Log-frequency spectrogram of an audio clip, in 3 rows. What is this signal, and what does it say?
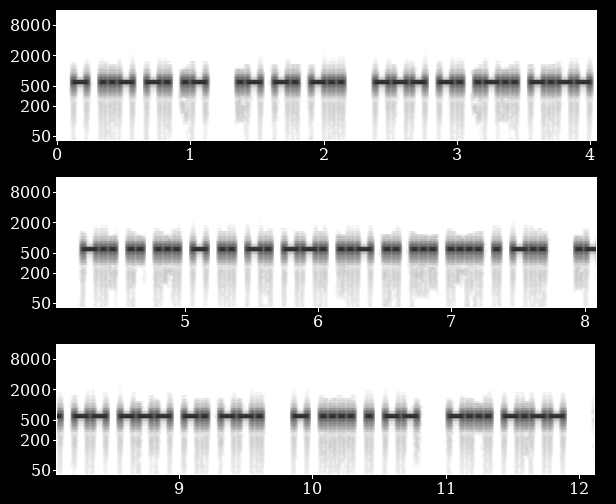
Morse code, heard as a keyed tone, about 34 wpm, 600 Hz. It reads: TUNA AND ONLY DISTINGUISHED AMONG THEM BY
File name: the old man and the sea / the old man and the sea 1 35wpm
